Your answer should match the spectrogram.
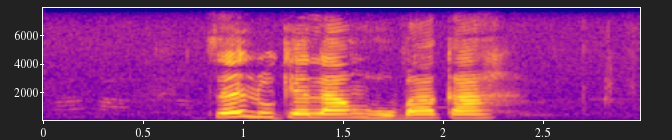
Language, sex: Southern Sotho, female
